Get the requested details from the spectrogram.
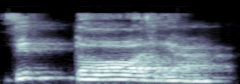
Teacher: A semivogal e a vogal, elas estão na mesma sílaba. E esse é um ditongo crescente, porque o i é mais baixinho e o a é mais alto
